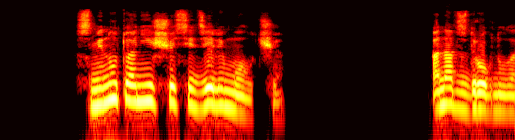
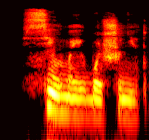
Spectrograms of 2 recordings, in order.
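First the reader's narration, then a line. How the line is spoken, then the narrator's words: Muttered. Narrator (Russian): пробормотал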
